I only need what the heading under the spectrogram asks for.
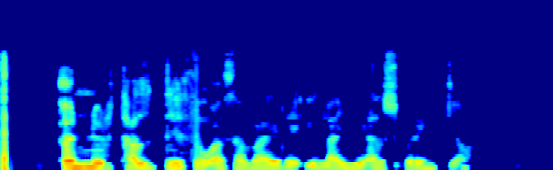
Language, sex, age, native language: Icelandic, female, 11, Icelandic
